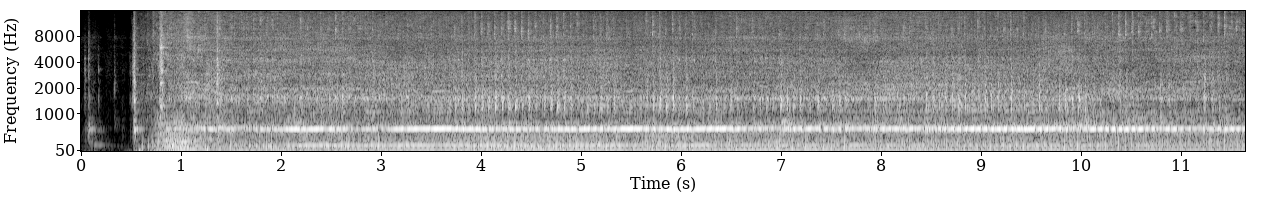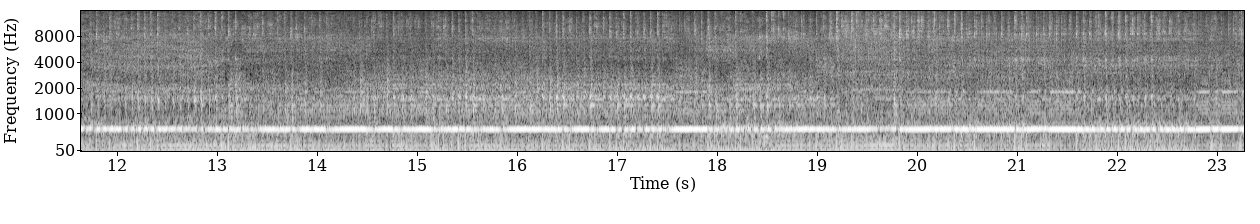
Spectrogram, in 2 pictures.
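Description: A gasoline generator runs steadily at close range, its loud, even engine drone holding a constant hum for the whole stretch after a brief start.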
